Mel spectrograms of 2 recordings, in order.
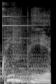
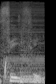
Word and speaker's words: Phi Phi: to forgive my pronunciation it's actually said PPR not Fifi I didn't realize that at the time the peepee Islands are about 20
